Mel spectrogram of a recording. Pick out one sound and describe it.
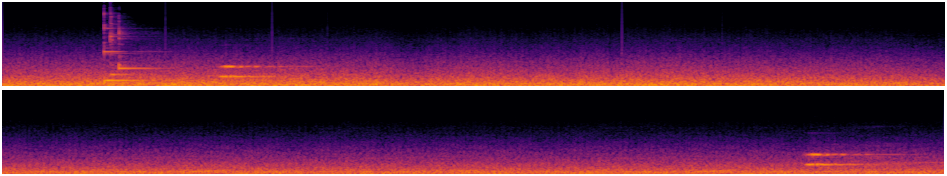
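Short electronic beeps chime from the ship's controls.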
